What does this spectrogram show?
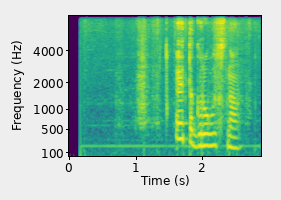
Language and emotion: Russian, sad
